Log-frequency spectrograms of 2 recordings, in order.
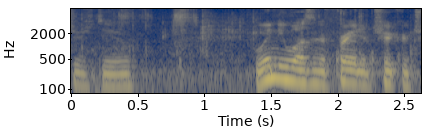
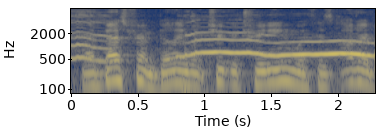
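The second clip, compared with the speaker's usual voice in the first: shouting over noise; 8 dB louder, faster than usual. Real, not acted. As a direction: shout the line above the racket. Narrator shouting over interruptions.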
